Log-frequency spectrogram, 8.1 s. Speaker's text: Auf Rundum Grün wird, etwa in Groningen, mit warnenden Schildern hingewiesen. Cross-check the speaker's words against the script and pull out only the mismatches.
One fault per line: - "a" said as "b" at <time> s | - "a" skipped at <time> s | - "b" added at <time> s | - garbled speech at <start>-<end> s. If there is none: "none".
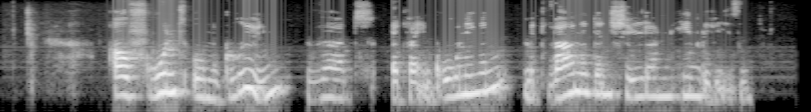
none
